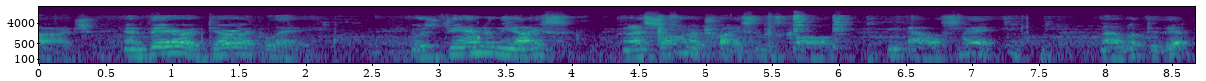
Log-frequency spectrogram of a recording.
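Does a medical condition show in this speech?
No.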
